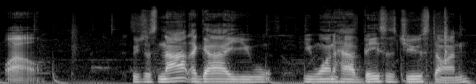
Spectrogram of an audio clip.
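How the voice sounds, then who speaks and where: A young gaming YouTuber with a mid-range voice speaks slowly while giving live commentary on a baseball video game he's playing. He's excitable, talks to his viewers and reacts loudly to every play, with faint music behind him.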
